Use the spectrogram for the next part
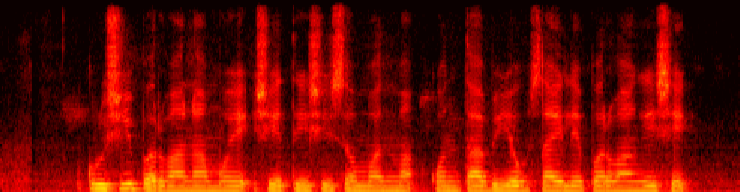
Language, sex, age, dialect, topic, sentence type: Marathi, female, 25-30, Northern Konkan, agriculture, statement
